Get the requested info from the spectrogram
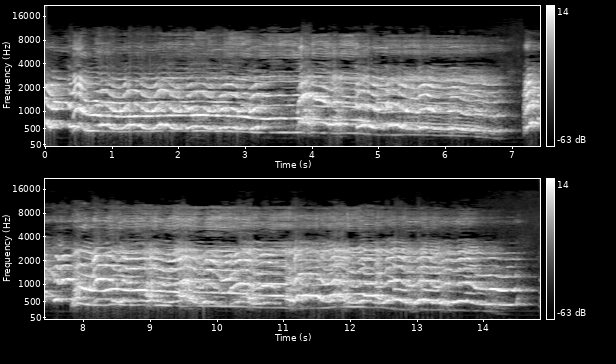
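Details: Siberian huskies Toga and Major howl in a duet, their usual substitute for barking: long warbling notes with a vibrato-like wobble, one brief gap midway, then the chorus swells again.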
